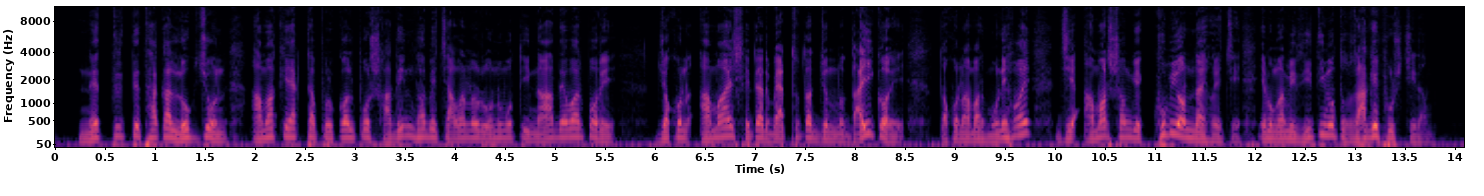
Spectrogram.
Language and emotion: Bengali, angry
